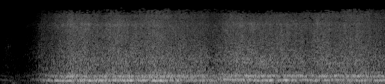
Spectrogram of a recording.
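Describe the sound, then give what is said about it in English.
A dense, steady buzz of many honeybees swarming around an opened hive on a hot, overcast day with a stiff breeze while a smoker is worked, a continuous droning hum with shifting tones that rises quickly and holds for several seconds, with no talking. “It wasn't the best day to check on bees.”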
